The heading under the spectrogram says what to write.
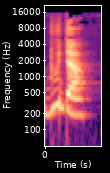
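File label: "bouddha", French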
